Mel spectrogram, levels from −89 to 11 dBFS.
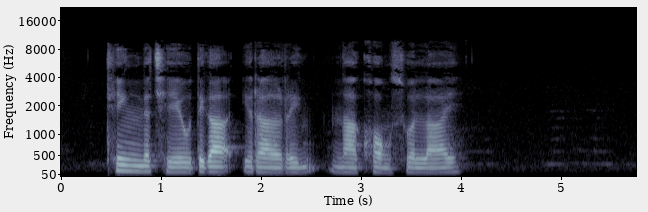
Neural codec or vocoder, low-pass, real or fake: none; 9.9 kHz; real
